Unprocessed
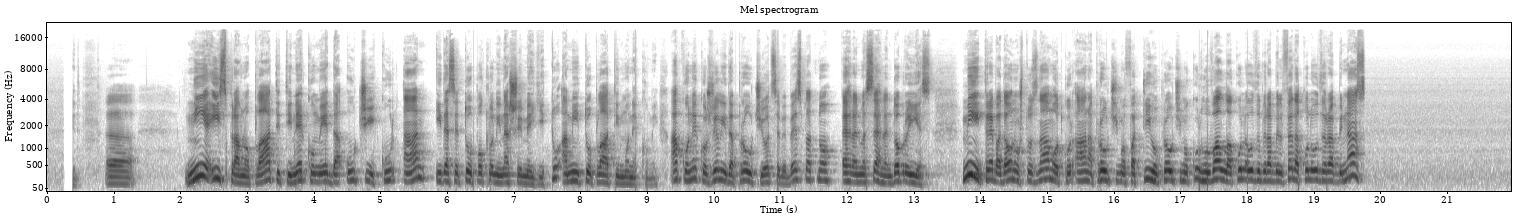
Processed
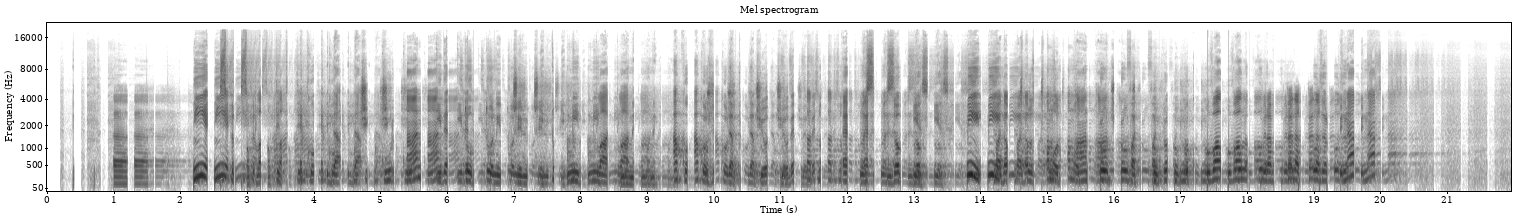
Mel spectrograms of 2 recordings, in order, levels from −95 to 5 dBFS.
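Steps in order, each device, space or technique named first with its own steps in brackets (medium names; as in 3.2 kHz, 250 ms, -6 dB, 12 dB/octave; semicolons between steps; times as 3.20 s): 18.21–18.93 s: steep low-pass 5.6 kHz 96 dB/octave; multi-head delay 130 ms, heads first and second, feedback 59%, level -21 dB; trance gate with a delay (trance gate ".x.x.x.x" 75 bpm -60 dB; feedback delay 313 ms, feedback 17%, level -4 dB); trim +2 dB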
